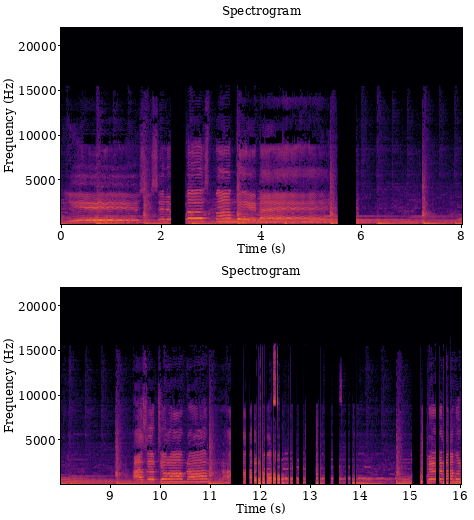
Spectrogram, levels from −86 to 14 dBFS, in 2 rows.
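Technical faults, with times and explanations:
2.20–2.55 s: digital broadcast dropout. The receiver lost the signal and muted until good frames returned, leaving about 0.3 s of silence with that programme lost.
5.53–5.96 s: digital broadcast dropout. Reception failed again and the decoder muted, cutting roughly 0.38 s of sound, which resumes later with the missing part gone.
11.41–13.97 s: digital broadcast dropout. Frames kept failing intermittently, so muting switched on and off in short holes totalling about 1.5 s, the longest 0.26 s.
15.04–15.86 s: digital broadcast dropout. Renewed checksum failures cause scattered muting, several brief gaps totalling about 0.43 s, the longest 0.17 s, with the intervening audio lost.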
